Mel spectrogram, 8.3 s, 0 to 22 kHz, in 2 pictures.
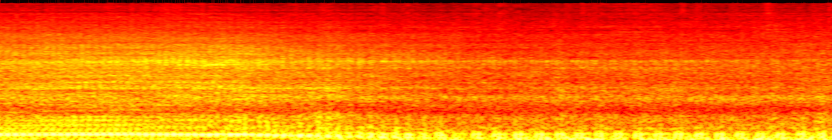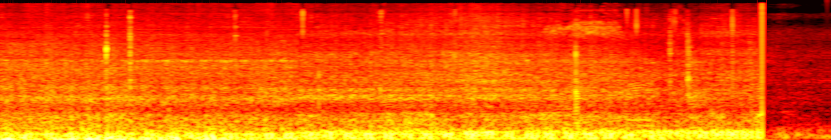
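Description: Honda NX 500 motorcycle engine droning steadily while riding, loud and continuous with wind buffeting the microphone, cutting off abruptly near the end.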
